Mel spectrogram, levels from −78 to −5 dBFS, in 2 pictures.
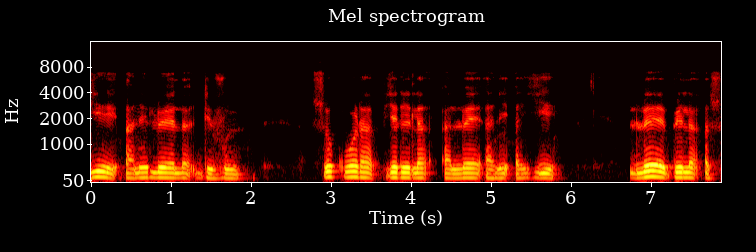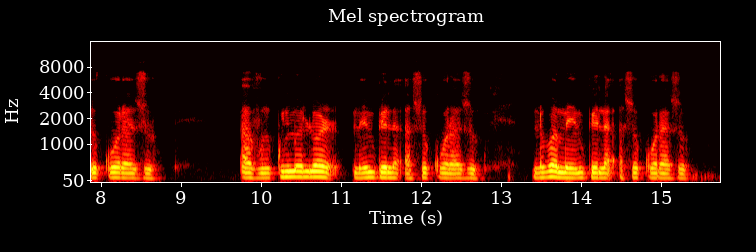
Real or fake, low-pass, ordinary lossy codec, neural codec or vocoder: real; 7.2 kHz; Opus, 16 kbps; none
